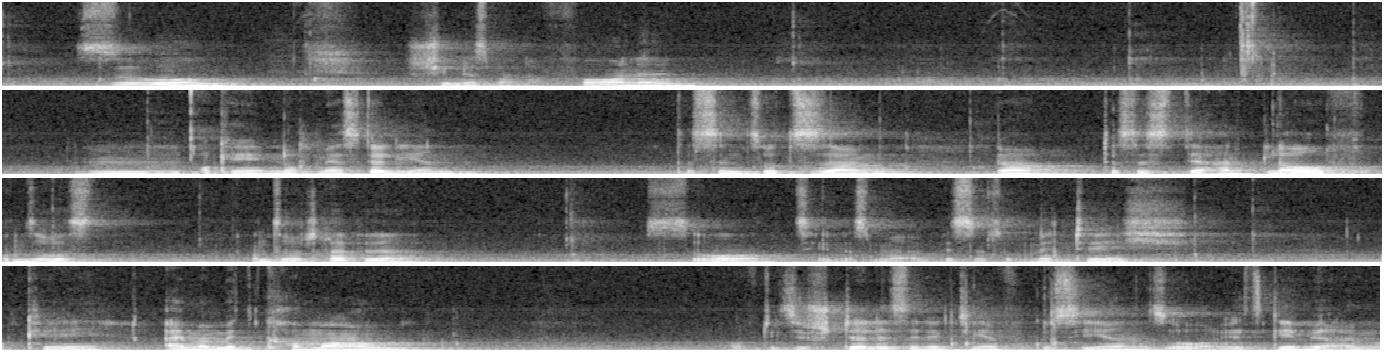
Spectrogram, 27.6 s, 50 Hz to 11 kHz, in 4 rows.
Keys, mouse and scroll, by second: 0.5-1.5 middle drag, 2.1-3.9 drag, 5.0 middle click, 6.8 middle click, 8.4 s, 10.3 click, 11.3 middle click, 12.4 click, 13.5 middle click, 14.8-16.6 drag, 17.9 click, 19.8 middle click, 22.8 KP_Decimal, 25.5 shift+middle click.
